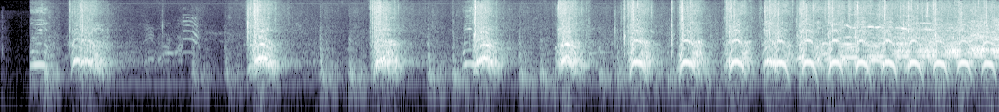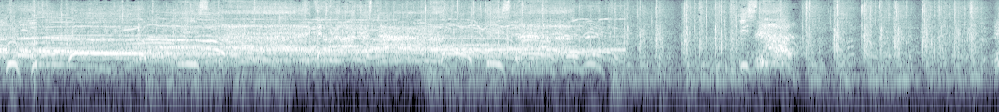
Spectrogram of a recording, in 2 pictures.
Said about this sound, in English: But first, Iceland fans warm up with their Viking clap.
